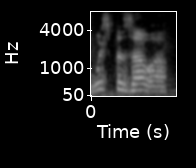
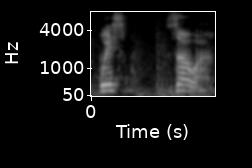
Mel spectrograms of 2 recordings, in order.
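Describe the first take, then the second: First: An extra vowel joins the two parts together. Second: The two parts are said with no extra vowel. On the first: The speaker calls it wrong. "Why do I keep saying Wispazoa" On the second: The speaker calls it right. "when it's Wisp Zoa"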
